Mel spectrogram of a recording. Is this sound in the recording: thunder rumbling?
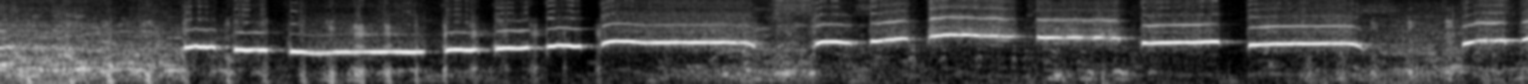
no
